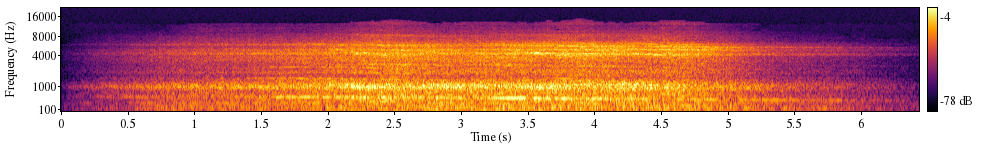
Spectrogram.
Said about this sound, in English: Oh no! Oh no! Here comes Tam in her steady green tram.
